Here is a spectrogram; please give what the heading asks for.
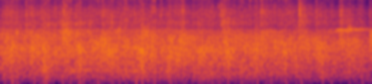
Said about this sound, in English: So a huge round of applause from them all.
